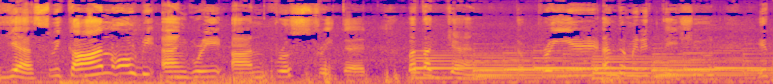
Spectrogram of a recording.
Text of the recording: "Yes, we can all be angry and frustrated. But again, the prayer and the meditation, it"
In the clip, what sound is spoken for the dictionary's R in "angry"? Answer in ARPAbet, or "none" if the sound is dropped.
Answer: R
